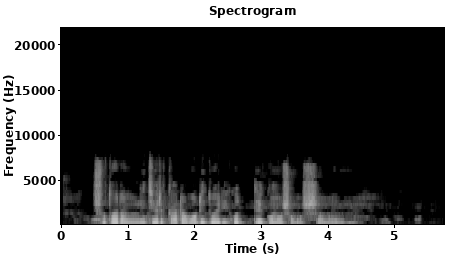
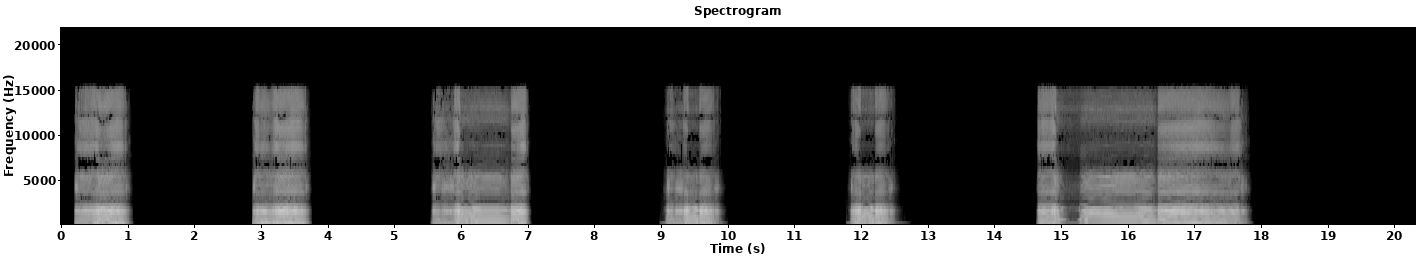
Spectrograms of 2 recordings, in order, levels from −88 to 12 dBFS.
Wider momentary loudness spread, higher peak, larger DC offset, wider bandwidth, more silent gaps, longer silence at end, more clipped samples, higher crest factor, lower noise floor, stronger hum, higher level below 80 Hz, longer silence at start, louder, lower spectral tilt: about the same, 11 LU vs 12 LU; second, -4 dBFS vs 0 dBFS; second, under 0.1% vs 2%; second, 7.8 kHz vs 15.5 kHz; second, none vs 1.09-2.87 s, 3.77-5.55 s, 7.07-8.99 s, 10.00-11.78 s, 12.77-14.63 s; second, 1.3 s vs 2.4 s; neither; about the same, 20 dB vs 20 dB; second, -59 dBFS vs under -90 dBFS; neither; second, -64 dBFS vs -52 dBFS; first, 0.45 s vs 0.2 s; second, -23 LUFS vs -15 LUFS; first, -5.5 dB/octave vs -2 dB/octave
